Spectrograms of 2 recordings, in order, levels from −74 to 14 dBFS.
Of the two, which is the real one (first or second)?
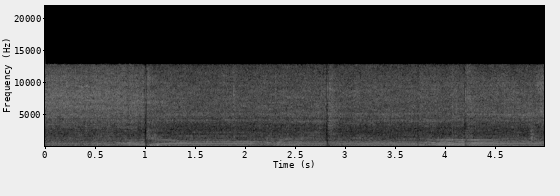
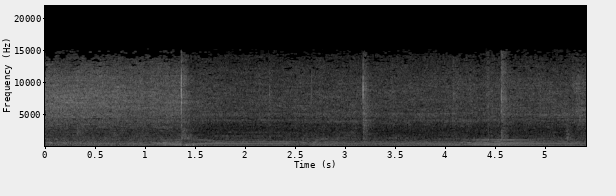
second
